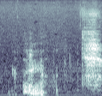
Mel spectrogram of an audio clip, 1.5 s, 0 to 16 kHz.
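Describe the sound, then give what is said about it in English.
A big dog gives a short, low, rough vocal grunt during a DoorDash delivery, followed a moment later by a breathy, hissing wheeze. Both sounds are fairly loud, with no talking. “I guarantee you, the people that own that dog weigh 722 pounds.”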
